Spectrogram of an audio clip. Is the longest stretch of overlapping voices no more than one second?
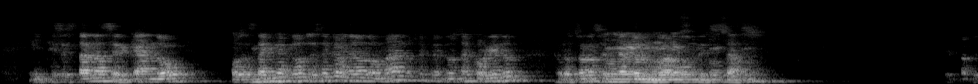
No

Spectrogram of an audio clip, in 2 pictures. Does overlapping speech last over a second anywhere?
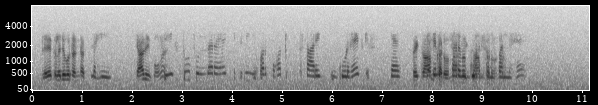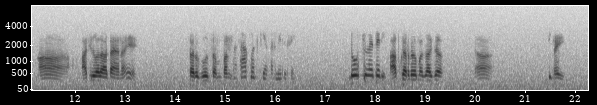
Yes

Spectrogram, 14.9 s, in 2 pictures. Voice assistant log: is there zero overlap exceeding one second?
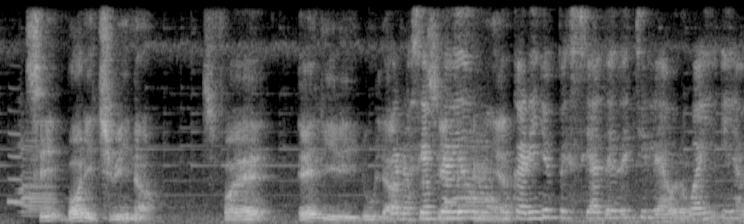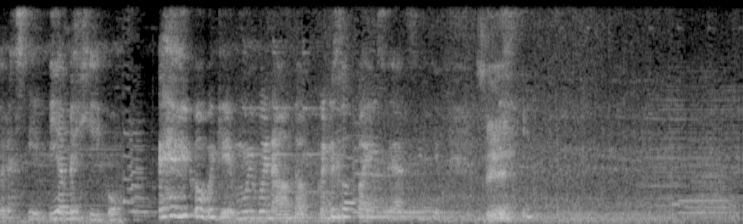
No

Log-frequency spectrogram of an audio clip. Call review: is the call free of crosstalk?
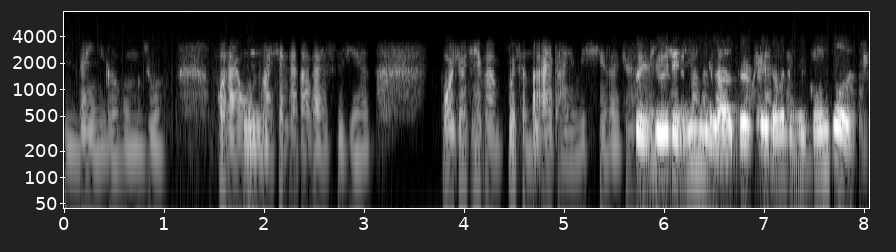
No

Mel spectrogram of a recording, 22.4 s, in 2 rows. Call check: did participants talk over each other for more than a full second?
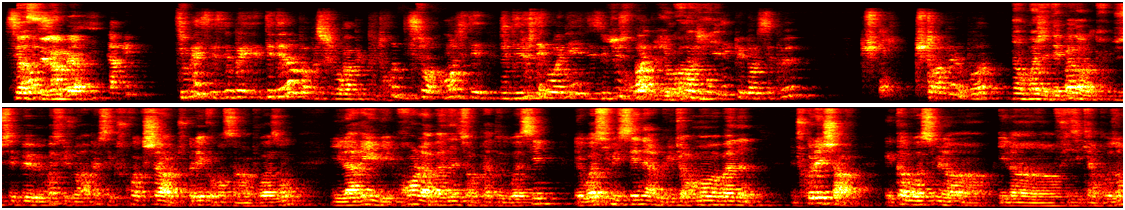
Yes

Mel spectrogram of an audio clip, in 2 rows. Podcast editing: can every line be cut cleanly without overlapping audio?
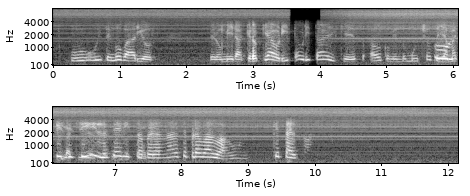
No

